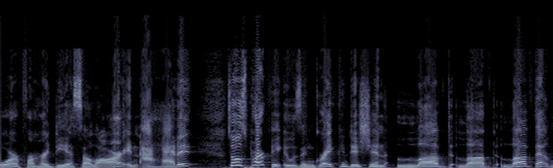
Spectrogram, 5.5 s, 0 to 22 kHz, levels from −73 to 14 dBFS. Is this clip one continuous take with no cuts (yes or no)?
no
